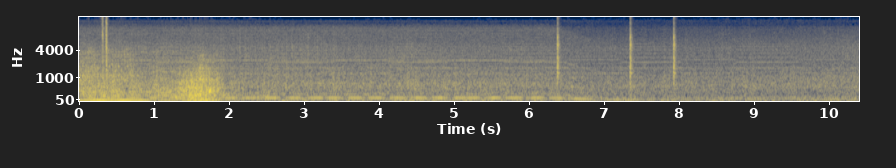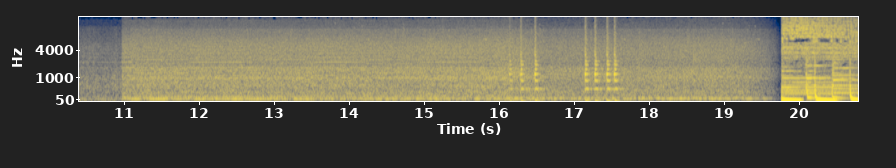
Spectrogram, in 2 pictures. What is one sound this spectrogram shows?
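A bus engine idles with a low, steady rumble.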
